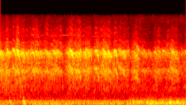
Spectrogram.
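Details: A nesting colony of Southern carmine bee-eaters in South Luangwa National Park, Zambia, calls loudly, dozens of birds overlapping in a steady, rapid stream of throaty, rolling chirps.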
